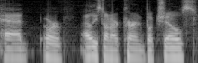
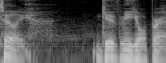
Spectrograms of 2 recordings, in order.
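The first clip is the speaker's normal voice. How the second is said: whispery voice, slower. Narrating a story as an unseen voice speaks from the bushes, whispery voice. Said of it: "a whispery voice came out of the bushes".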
